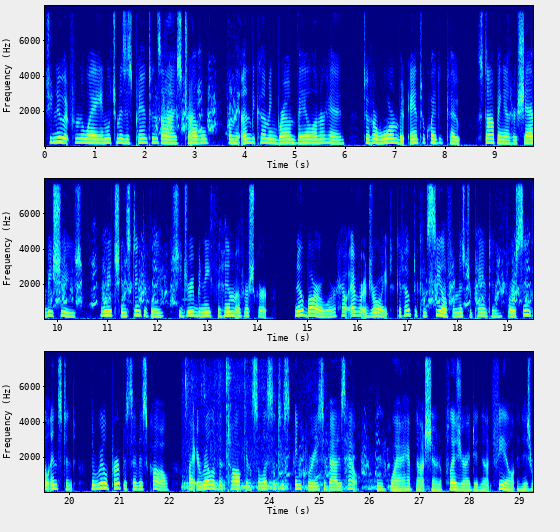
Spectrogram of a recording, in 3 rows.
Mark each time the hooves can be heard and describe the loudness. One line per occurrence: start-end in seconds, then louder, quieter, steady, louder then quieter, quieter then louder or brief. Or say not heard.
not heard.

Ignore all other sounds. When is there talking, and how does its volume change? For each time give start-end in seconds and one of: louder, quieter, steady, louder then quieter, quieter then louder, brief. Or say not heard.
0.1-29.2 steady.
